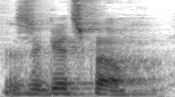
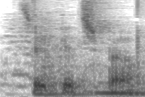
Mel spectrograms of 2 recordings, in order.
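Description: First: Said in the usual way. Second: Soft unvoiced whisper. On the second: Shown as a demonstration. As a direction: breathe it as an aside. Repeated in a whisper.

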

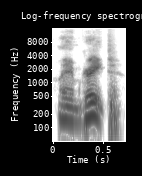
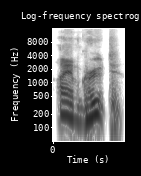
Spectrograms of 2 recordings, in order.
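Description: First: Said in the usual way. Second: "I am Groot" said like the movie line instead of great; "Groot" with a long oo, punning on great; deadpan "I am Groot" slipped in for "I am great"; Groot pun. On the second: Pretend. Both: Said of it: "you would think you're the greatest".

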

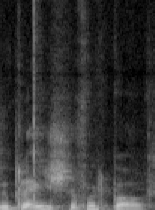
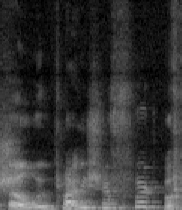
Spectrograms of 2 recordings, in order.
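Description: First: A calmer take on the fake Dutch accent; Steve McLaren fake Dutch accent. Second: Higher, mock Dutch-English accent; English coach faking a Dutch accent; Steve McLaren fake Dutch accent. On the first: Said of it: "that's how I would do". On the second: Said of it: "Steve McLaren".

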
